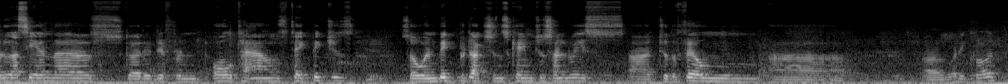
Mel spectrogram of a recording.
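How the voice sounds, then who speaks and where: Audible room echo and noticeable background noise surround a man who speaks at a moderate pace with a slight English accent. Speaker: distiller and bar owner. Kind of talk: interview. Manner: hesitant, many fillers.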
